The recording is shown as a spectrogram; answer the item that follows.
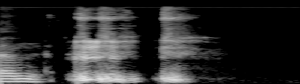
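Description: A man clearing his throat twice, two short rough rasps about half a second apart.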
